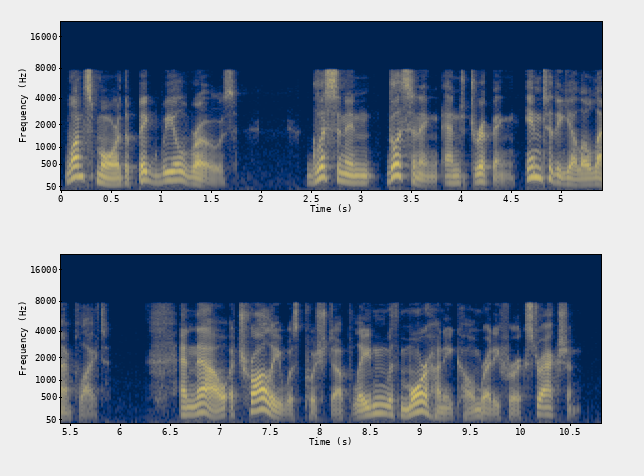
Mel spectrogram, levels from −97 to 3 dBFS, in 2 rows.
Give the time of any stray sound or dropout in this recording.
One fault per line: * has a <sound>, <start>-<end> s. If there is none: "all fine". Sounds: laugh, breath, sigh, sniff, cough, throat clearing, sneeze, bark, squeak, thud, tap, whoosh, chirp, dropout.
all fine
